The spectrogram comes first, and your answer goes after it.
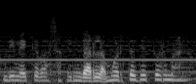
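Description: A woman's voice: fairly low pitch, steady tone, fast talker, lightly acted. An actress playing a grieving, dying older mother who pleads for revenge, in a muffled telenovela recording with music. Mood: desperate. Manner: pleading, desperate.

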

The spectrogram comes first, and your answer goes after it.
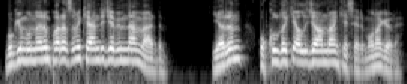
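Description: A man voicing a cheerful, self-assured male school vice principal who speaks calmly and firmly, in an audiobook. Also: on the high side, fairly quick, pitched above the performer's own voice. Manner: calm and firm, then warmly commanding. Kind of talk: audiobook character voice.

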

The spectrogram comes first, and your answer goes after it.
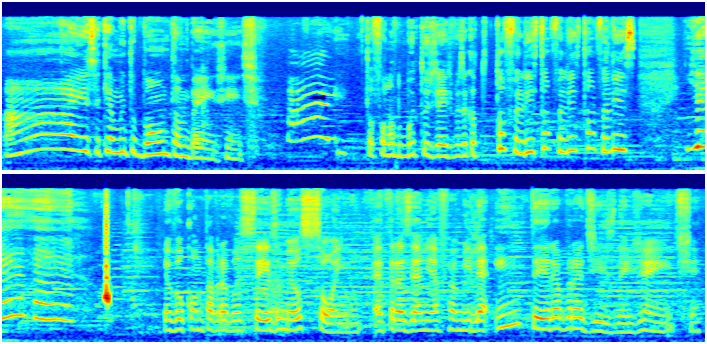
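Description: A young Brazilian vlogger browses indoor gift shops at a theme park, chatting and gushing to her viewers in a casual walkthrough. Over music, her medium-pitched voice is expressive, at normal speed with few pauses.

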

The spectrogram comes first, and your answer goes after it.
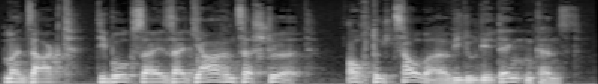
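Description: A man's voice: mid-range voice, normal speed, darkish tone, voice pushed up, natural voice. A man voicing a whiny, self-pitying male giant in an audiobook reading, wailing his complaints.

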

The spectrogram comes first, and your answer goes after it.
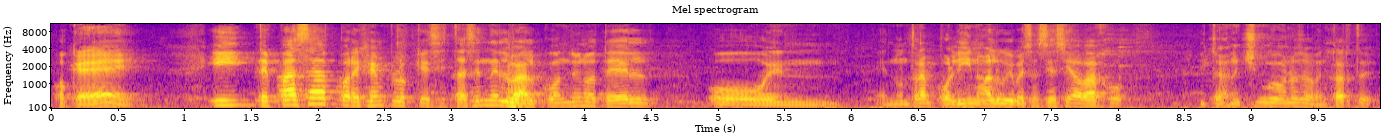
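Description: A man's voice: mid-range voice, animated, moderate pace. A man with a Mexican accent doing crude, teasing crowd work as a stand-up comedian in a theater. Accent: Mexican Spanish. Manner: teasing, crude banter with the audience. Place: large theater with live audience. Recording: live show with loud crowd and noise.

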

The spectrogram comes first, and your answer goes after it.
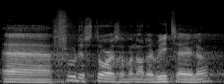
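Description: A middle-aged man with a Dutch accent delivers a business keynote from a large stage, pausing often with fillers and restarting phrases. His voice carries long reverb through a big hall, with a faint murmur of ambience underneath. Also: mid-range voice, fairly even intonation, a bit bright, a little hiss or hum. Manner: halting, with frequent fillers and restarts. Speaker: keynote speaker.

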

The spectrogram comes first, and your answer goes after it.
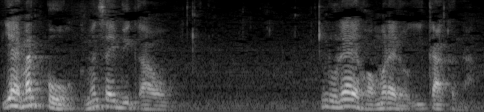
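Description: Fast-talking man with Isan accent. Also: medium pitch, very animated, darkish tone. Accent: Isan Thai. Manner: teasing, bickering playfully. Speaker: vlogger. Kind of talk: casual couple chat.

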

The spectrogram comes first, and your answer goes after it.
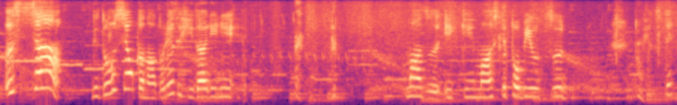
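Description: A woman with a Kansai accent giving live gameplay commentary, excitable, calling out her own moves and repeating words as she plays. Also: on the high side. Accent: Kansai Japanese. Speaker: let's-play streamer. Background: game music.

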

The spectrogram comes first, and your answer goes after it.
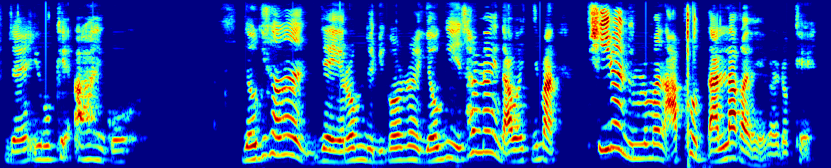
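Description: A woman's voice: a little high, sing-song, normal speed. A woman demoing her own game with casual, playful commentary, full of sound effects and yelps. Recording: dull lo-fi home recording.

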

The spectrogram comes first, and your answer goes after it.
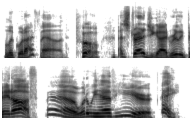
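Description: A man voicing a cocky, upbeat young superhero in a video game, with an American accent and a quippy, animated way of talking. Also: high voice, unhurried, no echo, studio quality, heavily acted. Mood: cocky, playful. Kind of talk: video game voice acting, quips and hints.

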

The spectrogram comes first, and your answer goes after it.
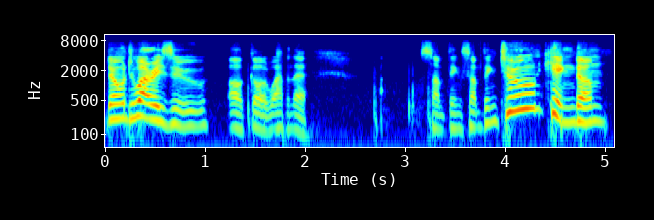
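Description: A man in casual livestream banter, goofy and excitable. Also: high voice, moderate pace, lo-fi sound.

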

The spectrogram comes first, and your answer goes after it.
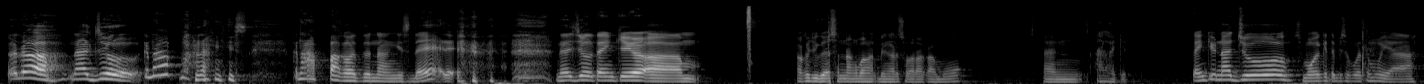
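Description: A man's voice: on the high side, smooth. A man reacting playfully to fan voice notes in casual chat. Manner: playful, chatty, quick reactions.

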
